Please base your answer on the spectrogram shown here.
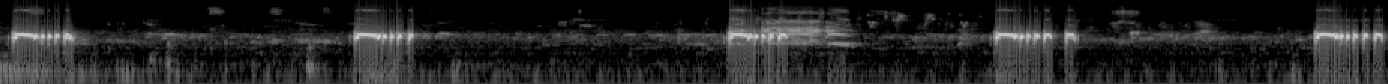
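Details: Zebra dove (perkutut) repeating its lure song to make other zebra doves respond: five phrases every three seconds or so, each a brief coo and a fast burst of clipped notes, one overlapped by a harsher rasp.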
